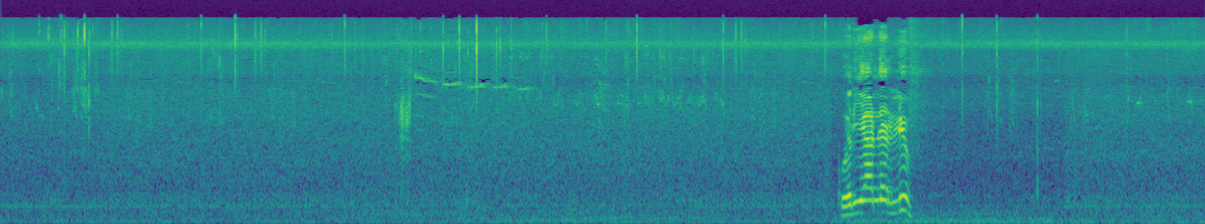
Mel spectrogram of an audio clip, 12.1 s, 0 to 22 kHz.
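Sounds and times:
low outdoor hiss: 0.0 - 12.0
faint ticks: 0.4 - 8.4.

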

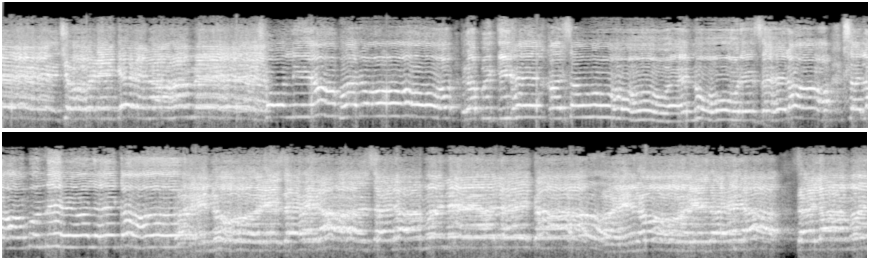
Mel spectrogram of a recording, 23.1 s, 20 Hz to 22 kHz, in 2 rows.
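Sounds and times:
chorus of voices singing: 0.0 - 6.1, 11.0 - 23.0
lead voice singing: 0.0 - 23.0.

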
